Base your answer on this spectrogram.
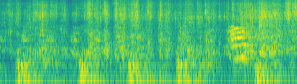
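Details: Newborn Pit Bull puppies, two days old, make brief squeaky cries about twice a second, with one higher whistled squeal near the end, against constant background hiss and light rustling.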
